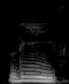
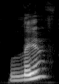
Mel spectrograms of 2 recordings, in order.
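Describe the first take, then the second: First: The vowel is long and drawn out. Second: The vowel is short and quick. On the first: The speaker calls it wrong. "not leave" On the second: The speaker calls it right. "Shorten it"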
